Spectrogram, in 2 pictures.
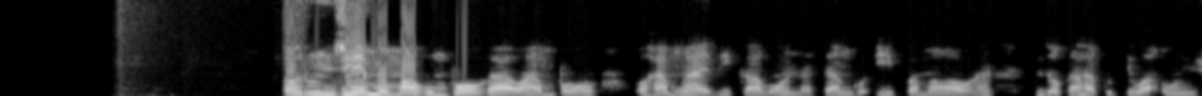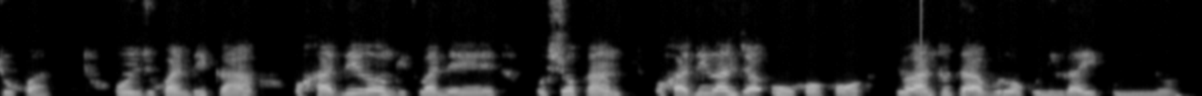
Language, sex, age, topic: Oshiwambo, female, 25-35, agriculture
